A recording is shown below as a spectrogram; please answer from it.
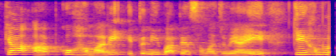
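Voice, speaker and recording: A woman with a fairly high voice teaches a grammar lesson for an exam. She drills each point over and over, firing rhetorical questions at the class and answering them herself. Her voice rings with a noticeable room echo. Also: steady tone, moderate pace. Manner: repeats points and quizzes listeners with rhetorical questions. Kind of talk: exam-prep lecture. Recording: roomy echo.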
